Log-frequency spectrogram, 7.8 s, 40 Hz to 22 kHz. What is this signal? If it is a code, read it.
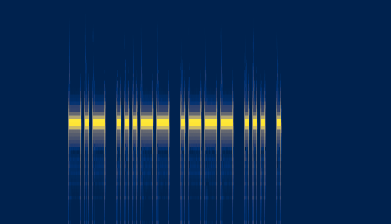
Morse code, heard as a keyed tone, about 15 wpm, 700 Hz. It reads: K3JSE
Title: USA Call Signs - 5 Characters - Repeated 3x - 15wpm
